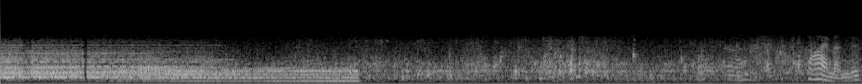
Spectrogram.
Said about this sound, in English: Ferry boat is like a ghost ship.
